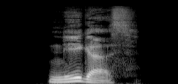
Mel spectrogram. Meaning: genitive singular of Neger
- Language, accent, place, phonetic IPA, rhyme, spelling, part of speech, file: German, Germany, Berlin, [ˈneːɡɐs], -eːɡɐs, Negers, proper noun / noun, De-Negers.ogg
